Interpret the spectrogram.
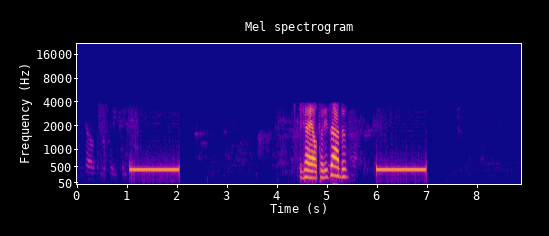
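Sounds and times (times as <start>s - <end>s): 
speech: 0.3s - 1.5s, 4.4s - 5.5s
telephone ringback tone on an outgoing call: 1.1s - 2.1s, 6.0s - 7.0s.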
